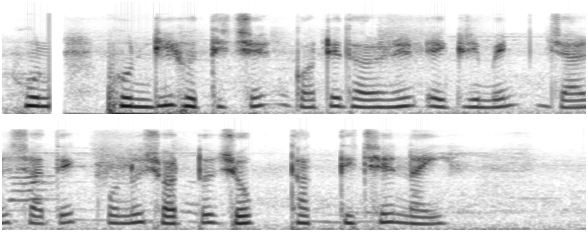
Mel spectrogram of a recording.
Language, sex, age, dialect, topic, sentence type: Bengali, female, 18-24, Western, banking, statement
